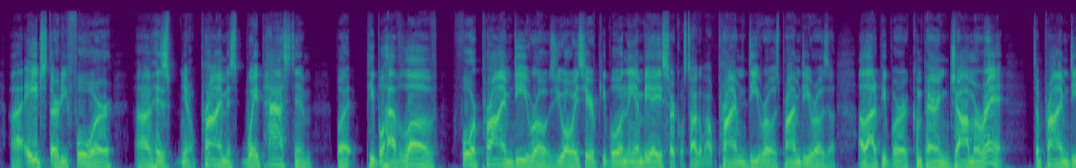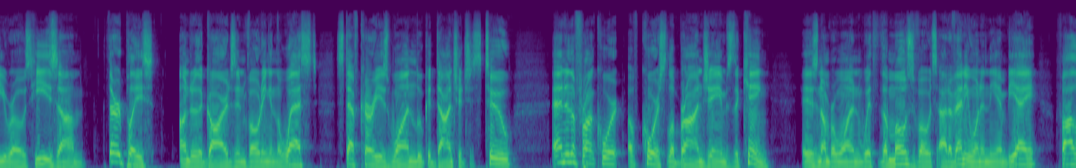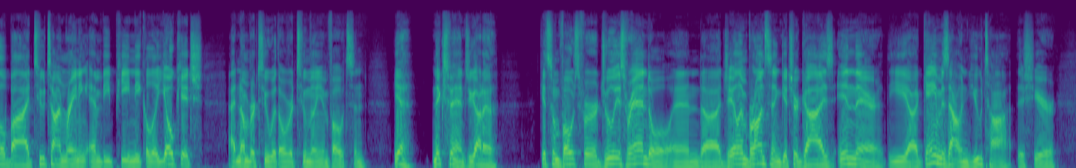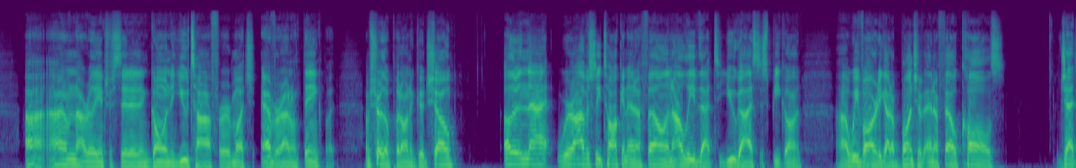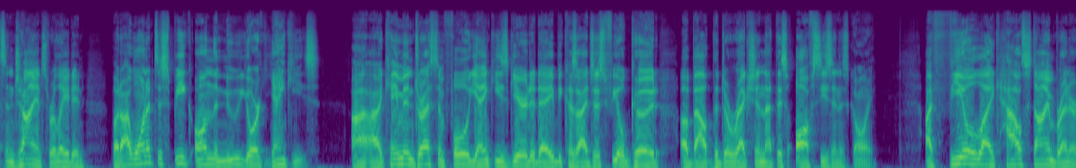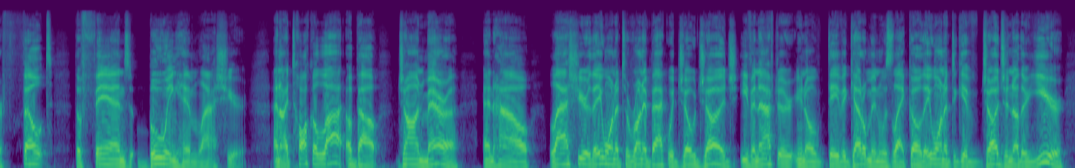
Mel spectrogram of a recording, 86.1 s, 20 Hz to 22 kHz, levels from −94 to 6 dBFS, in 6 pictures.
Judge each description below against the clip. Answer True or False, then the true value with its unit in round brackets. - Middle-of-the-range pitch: False (105 Hz)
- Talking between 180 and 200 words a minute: True (190 wpm)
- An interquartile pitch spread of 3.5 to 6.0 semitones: True (3.9 semitones)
